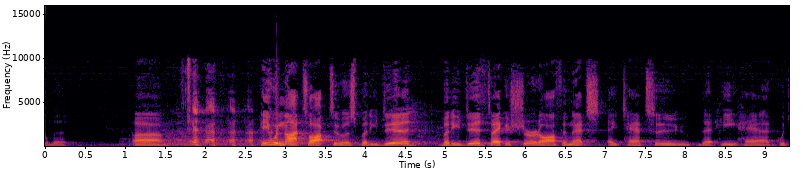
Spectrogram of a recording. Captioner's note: laughter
